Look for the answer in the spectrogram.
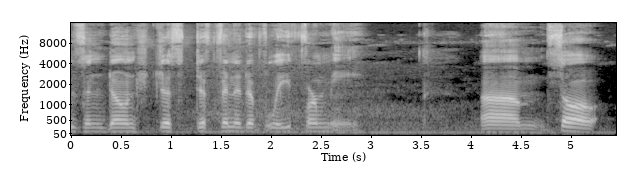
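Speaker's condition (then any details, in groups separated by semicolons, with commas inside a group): Cerebral palsy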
